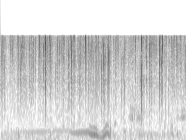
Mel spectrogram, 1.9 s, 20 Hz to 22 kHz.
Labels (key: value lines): label: biophony, cascading saw
recorder: SoundTrap 600 or HydroMoth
